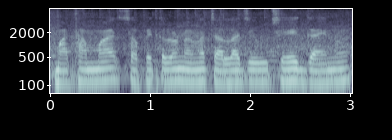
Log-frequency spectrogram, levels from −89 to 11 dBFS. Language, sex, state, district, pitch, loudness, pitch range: Gujarati, male, Gujarat, Gandhinagar, 120 Hz, -15 LUFS, 120-125 Hz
